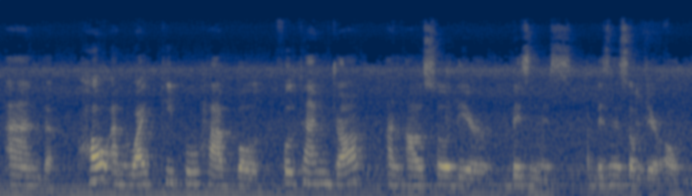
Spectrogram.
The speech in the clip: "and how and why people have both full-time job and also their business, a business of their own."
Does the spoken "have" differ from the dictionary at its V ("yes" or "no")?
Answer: no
